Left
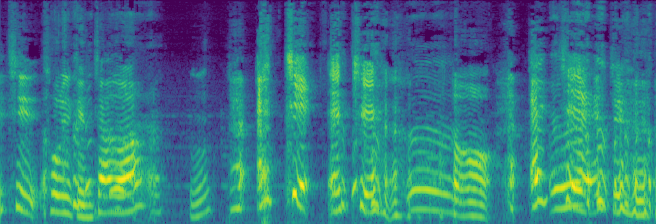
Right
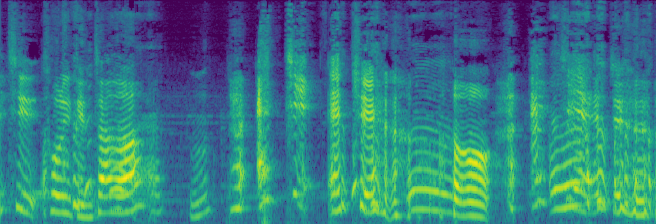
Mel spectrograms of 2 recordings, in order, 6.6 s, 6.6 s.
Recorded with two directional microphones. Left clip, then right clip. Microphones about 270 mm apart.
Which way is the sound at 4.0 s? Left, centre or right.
Right.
